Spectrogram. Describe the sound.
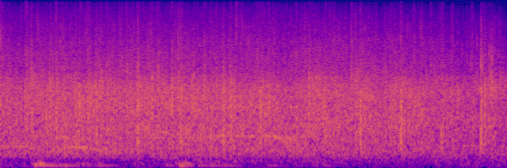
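An audience applauds steadily to welcome a speaker at a church service. The dense clapping holds at an even level for several seconds.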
